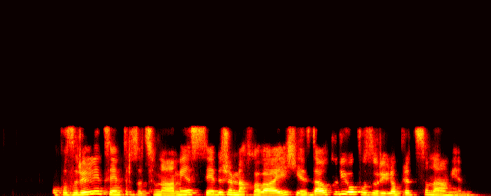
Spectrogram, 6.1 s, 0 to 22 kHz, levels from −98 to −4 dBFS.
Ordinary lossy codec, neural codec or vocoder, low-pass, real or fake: none; codec, 16 kHz, 2 kbps, X-Codec, HuBERT features, trained on general audio; none; fake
